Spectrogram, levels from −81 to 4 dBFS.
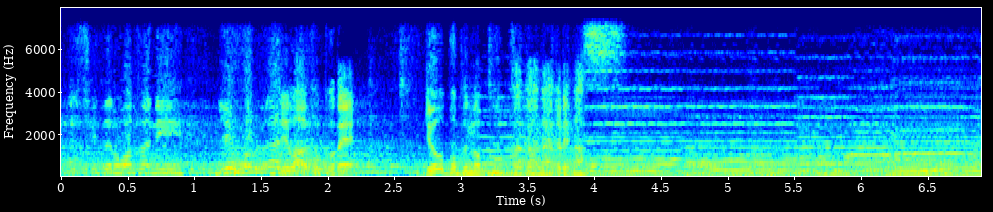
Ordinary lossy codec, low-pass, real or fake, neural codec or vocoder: none; 7.2 kHz; fake; codec, 16 kHz in and 24 kHz out, 1 kbps, XY-Tokenizer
